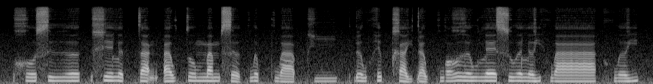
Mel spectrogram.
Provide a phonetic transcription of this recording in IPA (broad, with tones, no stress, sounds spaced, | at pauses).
x o˨˦ s ɨ˧ ə̯ | x e˧ l ə˨˩ t̚ t̪ a̰˧˨ ŋ ʔ a˨˦ w t̪ o˧ m a˧ m s əː˧˩ k w ə˦˥ p̚ k w aː˨˩ p̚ x i˧ | ɗ ə˨˩ w h e˦˥ p̚ x a˧˩ j ɗ a˧˩ w k w ɔ˨˦ ɣ ə˧ w l ɛ˧ s u˧ ə̯ l ə˨˦ j h w aː˧ | h w ə˨˦ j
